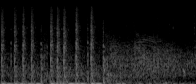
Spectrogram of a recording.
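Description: Rapid machine-gun bursts in a Tomb Raider multiplayer match, a dense string of close, sharp shots in the first second that thins into a fading tail.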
